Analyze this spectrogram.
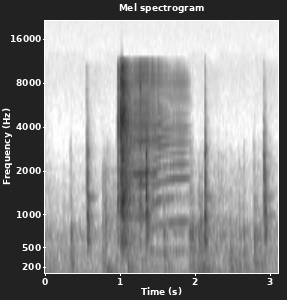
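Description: A door creaks slowly open.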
